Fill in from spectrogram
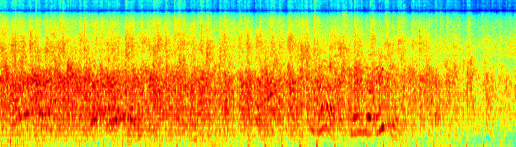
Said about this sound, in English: On that note, can we give them a warm round of applause?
